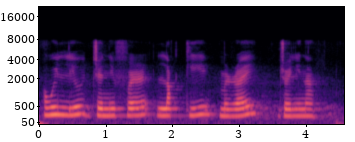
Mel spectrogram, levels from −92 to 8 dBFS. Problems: constant background noise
